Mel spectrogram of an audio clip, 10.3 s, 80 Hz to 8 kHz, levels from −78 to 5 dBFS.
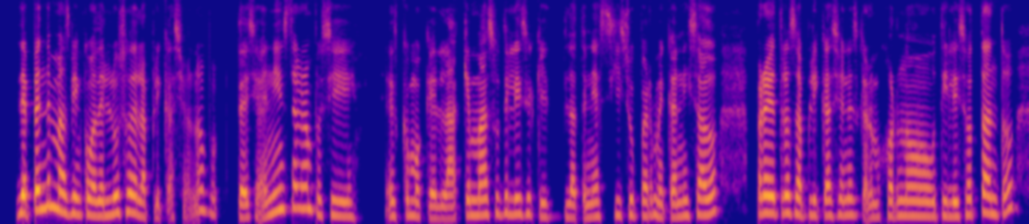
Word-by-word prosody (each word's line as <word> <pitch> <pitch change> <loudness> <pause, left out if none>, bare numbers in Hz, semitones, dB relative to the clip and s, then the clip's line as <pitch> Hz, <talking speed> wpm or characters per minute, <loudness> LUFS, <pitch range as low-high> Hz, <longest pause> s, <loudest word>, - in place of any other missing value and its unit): depende 250 +8 +7
más 255 -7 +5
bien 220 -2 0
como 200 -2 +2
del 190 +2 0
uso 235 +2 +2
de 230 - +5
la 180 - +1
aplicación, - - -11
¿no? 265 0 -4
Po 205 -3 -12 0.2
te - - +2
decía, 170 - 0
en 195 +6 -1
Instagram, 285 +2 +1
pues 205 -6 -6
sí, 185 -4 -3 0.3
es 185 -1 -5
como 190 -2 -4
que 160 -2 -1
la 155 0 -1
que 200 - -1
más 200 +1 +2
utilizo 215 -1 -2
y - - -16
que 180 -3 -7
la 175 -1 -2
tenía 180 +3 -4
así 195 +2 -9
súper 195 -1 -4
mecanizado, 195 +5 -1 0.4
pero, 225 +1 +6
hay - - +9
otras 225 0 +1
aplicaciones 200 0 -1
que - - -7
a - - -3
lo 165 - -4
mejor 190 +2 -4
no 190 -1 +1
utilizo 185 +2 -2
tanto, 225 +4 +1
200 Hz, 245 wpm, -21 LUFS, 185-220 Hz, 0.4 s, hay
